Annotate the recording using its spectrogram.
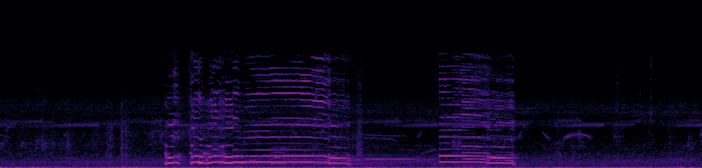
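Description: A rooster crowing twice: a long crow starting about two seconds in, then a shorter crow about five and a half seconds in.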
